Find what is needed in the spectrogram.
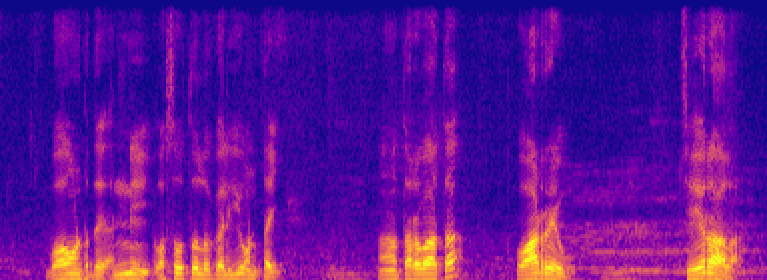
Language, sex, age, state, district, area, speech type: Telugu, male, 60+, Andhra Pradesh, Bapatla, urban, spontaneous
